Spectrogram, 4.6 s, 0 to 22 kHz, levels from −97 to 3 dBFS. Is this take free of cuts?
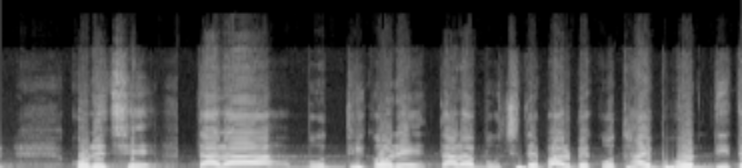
no; 1 cut; at 1.1 s

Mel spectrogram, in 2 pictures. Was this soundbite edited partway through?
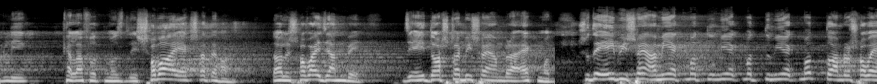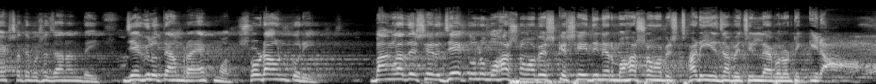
yes; 1 cut; at 5.5 s

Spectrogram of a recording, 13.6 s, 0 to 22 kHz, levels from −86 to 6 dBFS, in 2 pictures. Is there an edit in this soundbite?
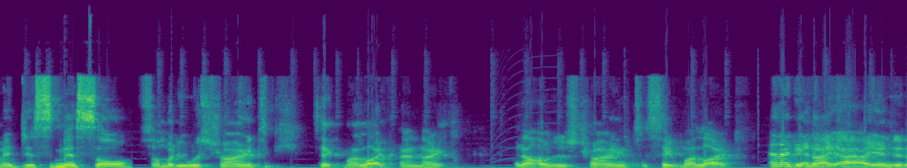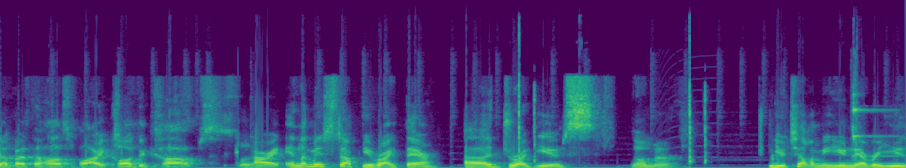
yes; 4 cuts; at 1.0 s, 5.6 s, 8.4 s, 10.1 s

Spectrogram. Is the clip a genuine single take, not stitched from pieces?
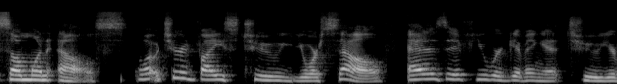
no; 3 cuts; at 1.4 s, 2.9 s, 3.9 s

